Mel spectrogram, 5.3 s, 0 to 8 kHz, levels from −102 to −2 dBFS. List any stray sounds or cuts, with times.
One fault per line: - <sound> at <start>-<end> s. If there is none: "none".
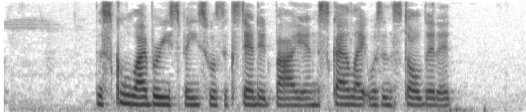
none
